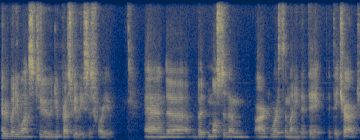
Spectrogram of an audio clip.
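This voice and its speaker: A man with an American accent, monotone and flat in intonation, at a moderate pace. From US, Los Angeles area. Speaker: entrepreneur, business developer. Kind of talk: interview. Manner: halting, repeats words.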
